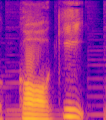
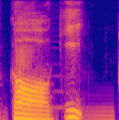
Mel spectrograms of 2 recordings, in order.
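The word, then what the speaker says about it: 高 鸡 (고기): 你比如说，今天大仙教大家说一个词啊，叫“ 高鸡”，发音啊，“ 高鸡”。什么是高鸡呢？高鸡是肉啊，就是我们吃的像猪肉啊，就是猪肉就是带鸡高鸡，然后牛肉啊烧高鸡啊这种东西，嗯，所以说你学会高鸡了之后呢，你就会学很多啊，像之前说的猪肉啊带鸡高鸡，牛肉是 sogogi 啊。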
